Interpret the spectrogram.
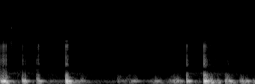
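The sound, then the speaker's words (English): A sci-fi bridge door is gradually forced open, grinding with a series of deep, heavy clunks and a low electronic hum pulsing beneath them, fairly loud with no voices. “the bridge door is is uh, being gradually forced open.”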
